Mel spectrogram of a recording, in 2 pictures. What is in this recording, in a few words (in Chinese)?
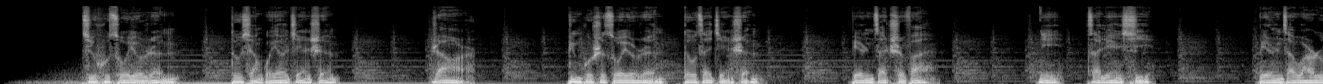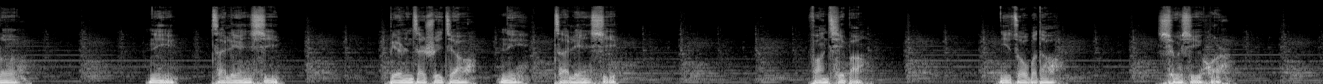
男43 广告 健身广告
